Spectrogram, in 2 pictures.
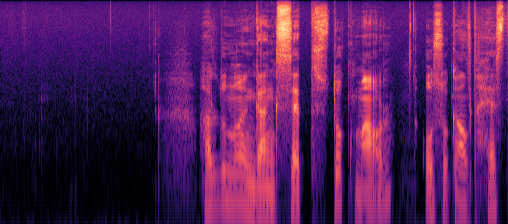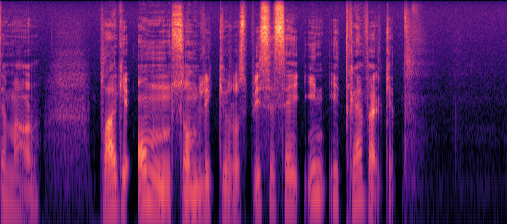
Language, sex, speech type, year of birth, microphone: Norwegian, male, read, 1985, Sennheiser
